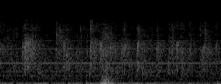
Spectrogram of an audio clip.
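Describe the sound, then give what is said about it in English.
Church audience clapping in a clap offering to the Lord during a sermon: a dense, steady wash of applause over a low hum, holding an even level for a couple of seconds. “Come on, give the Lord a clap offering.”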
